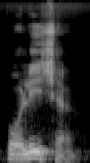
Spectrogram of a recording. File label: Moth spanish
